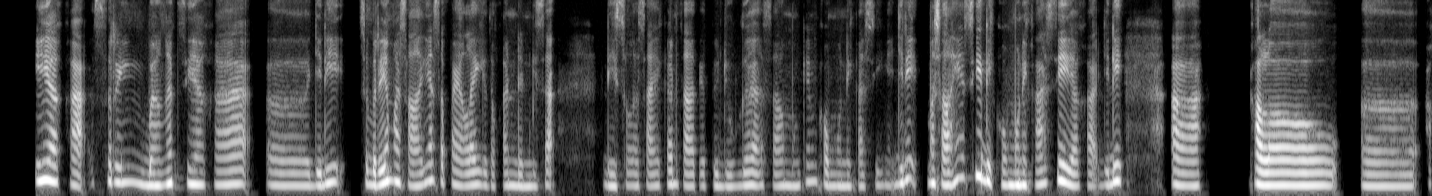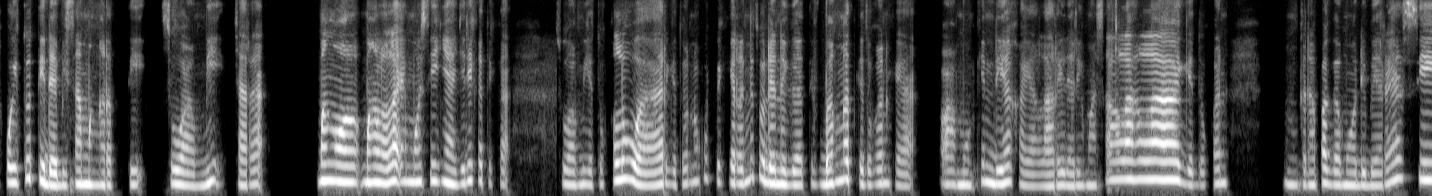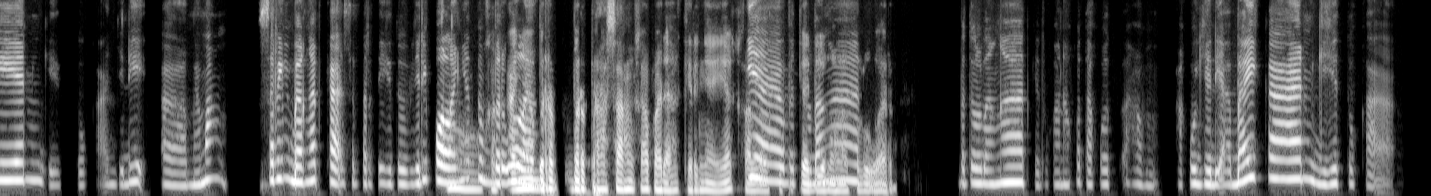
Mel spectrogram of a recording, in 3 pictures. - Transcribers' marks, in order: none
- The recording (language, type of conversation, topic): Indonesian, advice, Bagaimana cara mengendalikan emosi saat berdebat dengan pasangan?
